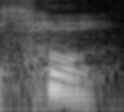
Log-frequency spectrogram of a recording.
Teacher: try and get an audible h after the s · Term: aspirated s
